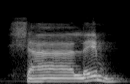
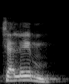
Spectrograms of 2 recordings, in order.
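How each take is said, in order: First: It begins with a soft sh sound. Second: It begins with a hard ch sound. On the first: The speaker calls it right. "así es shalem" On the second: The speaker calls it wrong. "No es chalem"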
